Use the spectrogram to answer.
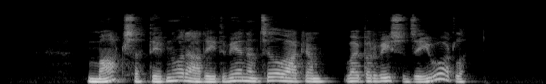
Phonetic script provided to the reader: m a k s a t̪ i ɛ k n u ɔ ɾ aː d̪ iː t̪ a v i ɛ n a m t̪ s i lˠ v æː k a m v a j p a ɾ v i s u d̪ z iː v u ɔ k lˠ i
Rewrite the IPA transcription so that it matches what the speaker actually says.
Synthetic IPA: m a k s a t̪ i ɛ k n u ɔ ɾ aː d̪ iː t̪ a v i ɛ n a m t̪ s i lˠ v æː k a m v a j p a ɾ v i s u d̪ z iː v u ɔ k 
